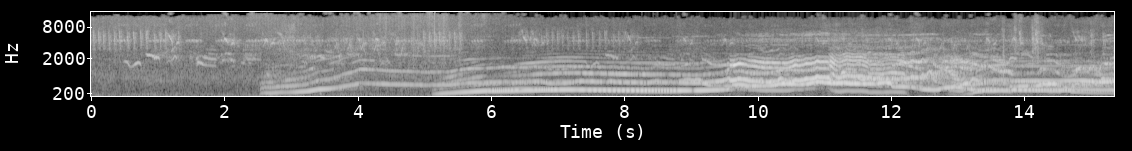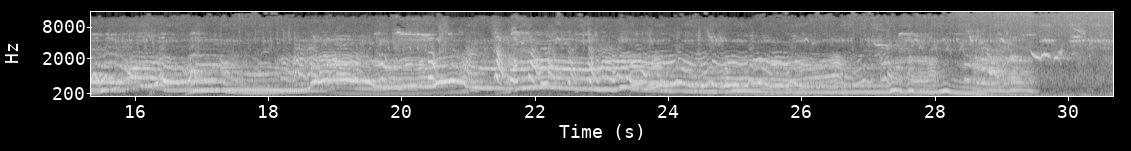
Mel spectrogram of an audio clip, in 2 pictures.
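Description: A grey wolf pack howling: one rising howl about three seconds in, a second soon after, then from about ten seconds many voices join and overlap in a wavering chorus that fades out just before the end. The pack is answering a researcher's imitation howl, a call used to locate packs and count their young.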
